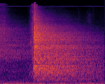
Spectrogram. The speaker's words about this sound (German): Und jetzt geht weiter vorne eine Tür auf.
